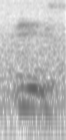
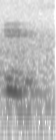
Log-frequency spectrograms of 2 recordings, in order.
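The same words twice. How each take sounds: First: The vowel is a long E sound. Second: The vowel is a short E sound. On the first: The speaker calls it right. "it's supposed to be long E" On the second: The speaker calls it wrong. "the long E and the short E and say peace"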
